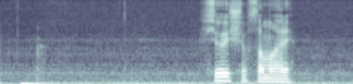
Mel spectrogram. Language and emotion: Russian, neutral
